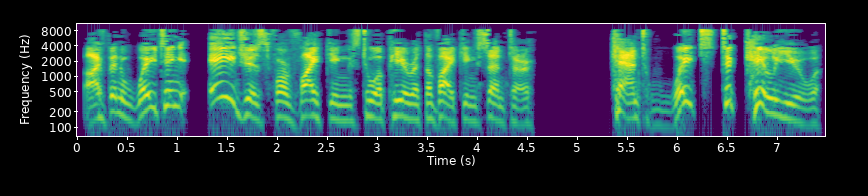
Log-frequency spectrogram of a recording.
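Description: An audiobook narrator voicing a huge stone giant who is cheerful about killing, with a rumbling voice and slow, lively delivery. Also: male voice, breathy edge, dry recording, full character voice. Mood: cheerfully menacing. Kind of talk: audiobook character voice.

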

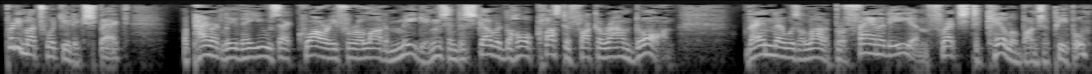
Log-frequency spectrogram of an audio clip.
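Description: A man's voice: on the high side, lively intonation, creaky, husky, no echo, dull audio, pitched above the performer's own voice, full character voice. A man voicing a scheming, bossy middle-aged police sergeant who waves off every worry. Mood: dismissive. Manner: brisk, bossy, dismissive.

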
